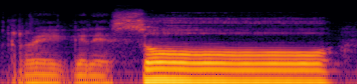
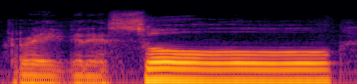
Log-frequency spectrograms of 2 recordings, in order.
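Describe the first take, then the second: First: The stress is on the last syllable. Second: The stress is on the last syllable.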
